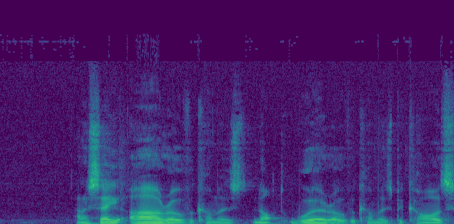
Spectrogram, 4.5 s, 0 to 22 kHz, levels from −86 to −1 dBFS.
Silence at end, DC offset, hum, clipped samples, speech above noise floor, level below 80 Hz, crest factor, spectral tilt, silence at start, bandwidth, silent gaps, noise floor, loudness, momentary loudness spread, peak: 0 s; under 0.1%; none; under 0.1%; 32 dB; -58 dBFS; 20 dB; -5 dB/octave; 0.8 s; 19 kHz; none; -61 dBFS; -29 LUFS; 13 LU; -10 dBFS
